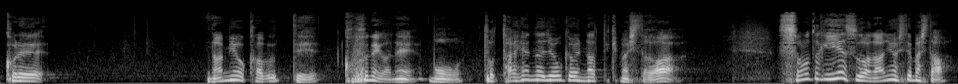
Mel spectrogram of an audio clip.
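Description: Male pastor, chatty interactive sermon, bouncy and animated, slightly high voice. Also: measured pace. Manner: asks the congregation questions, playful and chatty.

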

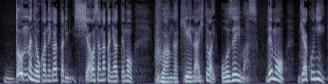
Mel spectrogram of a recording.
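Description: A male pastor giving a sermon, telling the story with lively, acted-out quotes. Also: fairly high pitch, no room sound. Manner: animated storytelling, acts out quotes.

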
